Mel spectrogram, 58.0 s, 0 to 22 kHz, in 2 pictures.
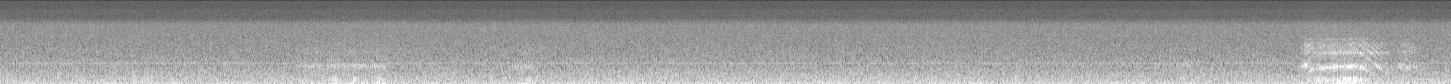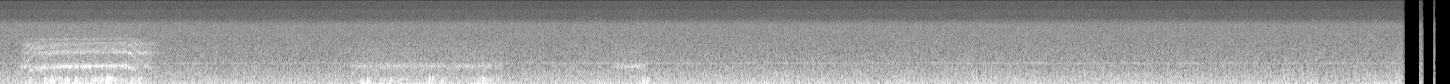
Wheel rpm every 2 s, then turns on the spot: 10, 0, 0, 30, 20, 10, 0, 0, 0, 0, 0, 0, 0, 80, 50, 160, 80, 0, 20, 40, 10, 10, 0, 0, 0, 0, 0, 0, 0.
0-2 6-12 36-40 42-44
